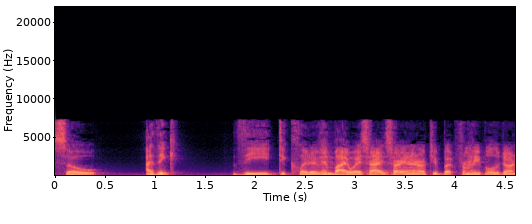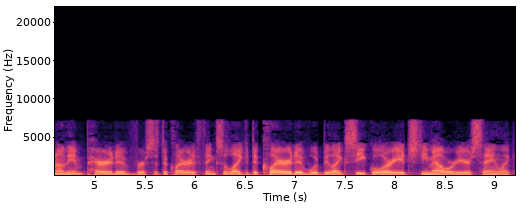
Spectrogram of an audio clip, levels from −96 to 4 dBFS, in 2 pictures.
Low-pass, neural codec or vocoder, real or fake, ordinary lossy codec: 7.2 kHz; codec, 16 kHz, 0.4 kbps, LongCat-Audio-Codec; fake; MP3, 48 kbps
